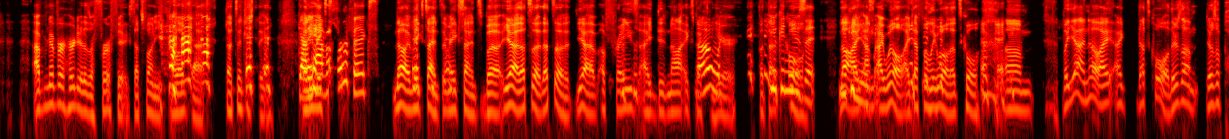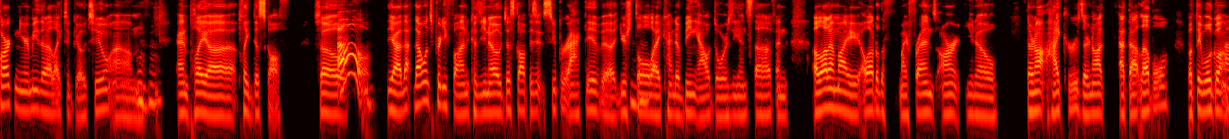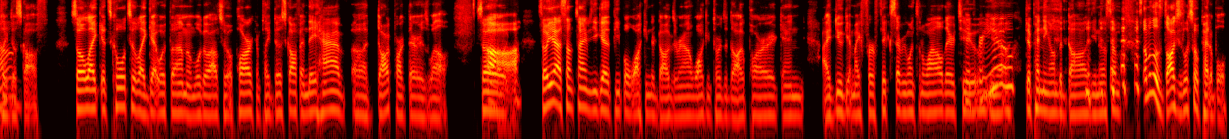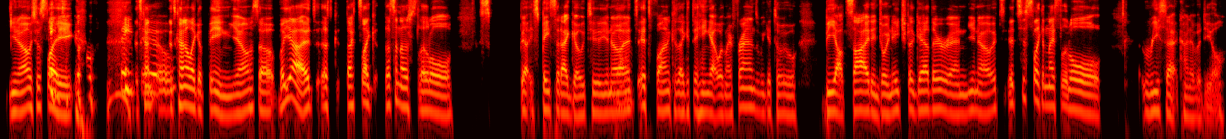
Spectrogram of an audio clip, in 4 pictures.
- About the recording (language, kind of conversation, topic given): English, unstructured, What nearby place always lifts your mood, and what makes it special to you?
- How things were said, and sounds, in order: laugh; laugh; other background noise; chuckle; laugh; laughing while speaking: "I definitely will, that's cool"; laugh; laughing while speaking: "Okay"; sniff; laugh; laughing while speaking: "They do. They do"; chuckle; tsk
